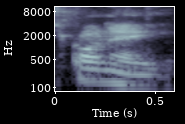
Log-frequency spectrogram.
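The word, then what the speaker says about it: Corné: So you know, I spent my youth a little bit more with some sorrows and no, it's Corne, and many Americans and people abroad cannot find the accent on the E. So basically on many websites I just skip it because it's right.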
